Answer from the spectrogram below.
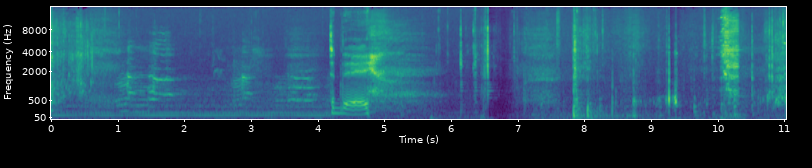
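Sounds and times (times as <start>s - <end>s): fishing gear clicks and clunks: 5.8s - 11.0s.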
